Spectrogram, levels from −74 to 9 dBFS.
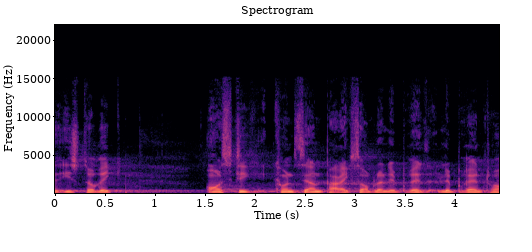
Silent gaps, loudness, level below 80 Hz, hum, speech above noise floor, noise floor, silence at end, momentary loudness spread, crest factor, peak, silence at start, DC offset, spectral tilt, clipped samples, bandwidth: none; -17 LUFS; -48 dBFS; none; 23 dB; -39 dBFS; 0 s; 10 LU; 16 dB; -2 dBFS; 0 s; under 0.1%; -6.5 dB/octave; under 0.1%; 15 kHz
